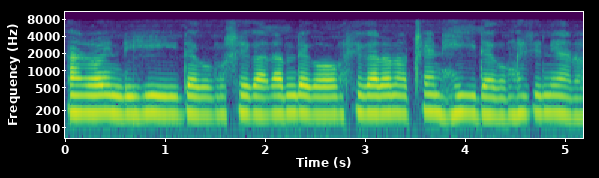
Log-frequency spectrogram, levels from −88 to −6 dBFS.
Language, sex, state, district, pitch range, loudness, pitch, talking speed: Chakma, female, Tripura, Unakoti, 175-185 Hz, -18 LUFS, 180 Hz, 160 wpm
